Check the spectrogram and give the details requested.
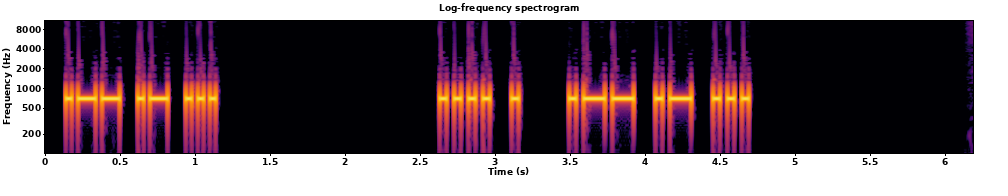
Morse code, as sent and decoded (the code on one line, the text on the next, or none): .-- .- ... / .... / .-- .- ...
WAS HE WAS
